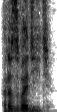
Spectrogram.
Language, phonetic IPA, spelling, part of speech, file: Russian, [rəzvɐˈdʲitʲ], разводить, verb, Ru-разводить.ogg
- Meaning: 1. to take along, to bring; to conduct 2. to part, to move apart, to pull apart, to separate 3. to dilute, to mix 4. to dissolve 5. to start 6. to divorce 7. to mount, to relieve, to post (sentinels)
